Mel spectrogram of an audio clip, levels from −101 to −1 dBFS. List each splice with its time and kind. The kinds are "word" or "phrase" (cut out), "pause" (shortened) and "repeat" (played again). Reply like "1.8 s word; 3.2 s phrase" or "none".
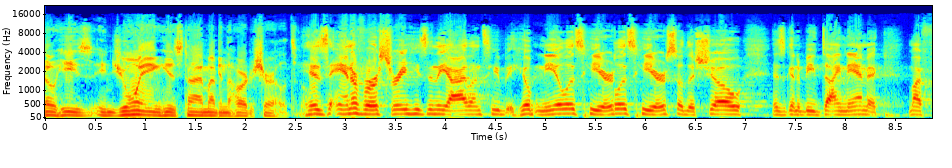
1.7 s phrase; 4.9 s phrase; 5.7 s repeat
